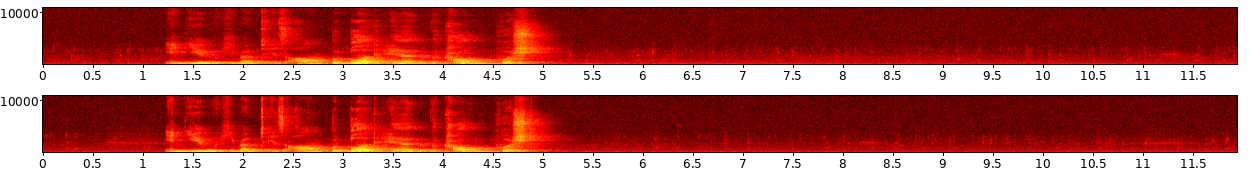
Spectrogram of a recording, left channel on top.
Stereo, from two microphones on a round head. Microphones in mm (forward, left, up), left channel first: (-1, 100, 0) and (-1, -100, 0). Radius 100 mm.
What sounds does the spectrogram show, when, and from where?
1.2 s a man speaking: 40° right (ahead or behind), 0.8 m
2.9 s a man speaking: 25° right (ahead or behind), 1.0 m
